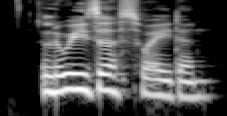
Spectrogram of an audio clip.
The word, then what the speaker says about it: Louisa Swaden: Actually, I'll have you pronounce your name because I don't want to mispronounce it. Louisa Swaden. Louisa Swaden.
